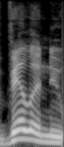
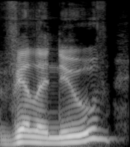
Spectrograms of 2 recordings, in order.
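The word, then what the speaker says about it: Villeneuve: course directed by Deni villanu it's villanu right he I I believe I did watch him pronounce it recently and then unsung hero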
